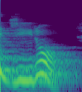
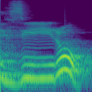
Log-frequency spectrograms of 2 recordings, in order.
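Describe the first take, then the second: First: ज़ीरो said as jiro with a plain j; ज़ीरो with j as in jam, no dot sound. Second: ज़ीरो said with a buzzing z; ज़ीरो starting with a clear z as in zero; nukta z sound. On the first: Teacher shows students the reading without nukta, plain j. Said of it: "तो हम इसको normally पढ़ते". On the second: Teacher shows students the nukta reading, clear z. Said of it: "लेकिन ये लग गया बिंदु". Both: Shown as a demonstration.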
